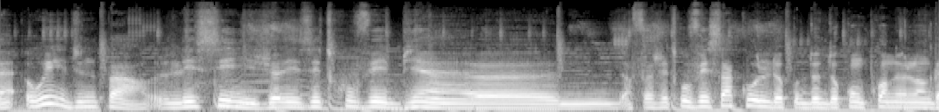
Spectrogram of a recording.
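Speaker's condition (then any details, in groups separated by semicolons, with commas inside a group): No condition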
